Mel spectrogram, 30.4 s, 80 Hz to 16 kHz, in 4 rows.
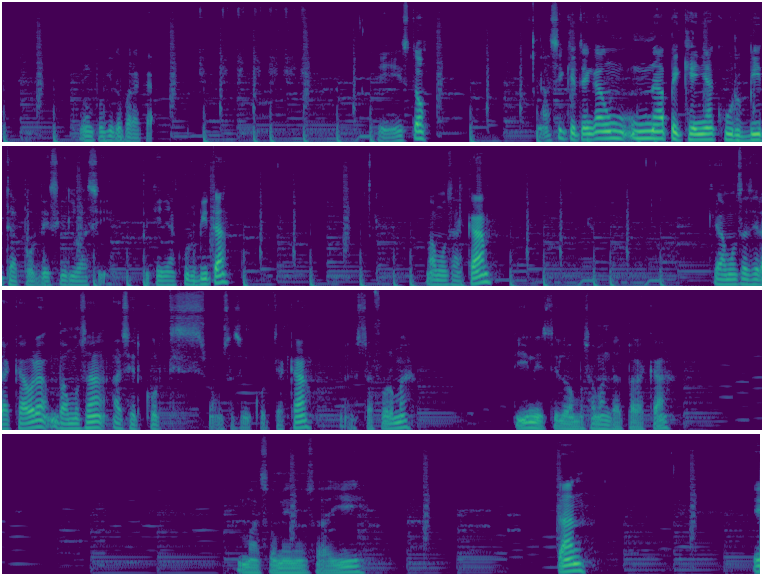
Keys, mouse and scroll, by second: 0.2-2.9 drag, 3.4 scroll down 1, 4.2-7.0 middle drag, 7.2-7.7 scroll up 1, 7.7 middle click, 8.6 shift+middle click, 9.4 scroll up 1, 9.7 middle click, 11.3 2, 12.0 middle click, 13.4 middle click, 17.2 ctrl+r, 27.7 click, 30.0 click.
